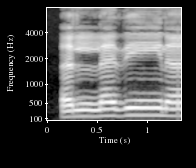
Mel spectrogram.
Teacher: ذال کو یا کے ساتھ ملانا ہے، ذال کو باریک ادا کرتے ہوئے یا مدہ کے ساتھ ملائیں گے، یا مدہ کو ایک مقدار میں کھینچیں گے، نون کو لم سے ادا کریں گے۔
